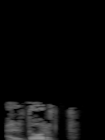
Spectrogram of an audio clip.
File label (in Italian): "el dort", Dialetto di Albosaggia; Tordo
